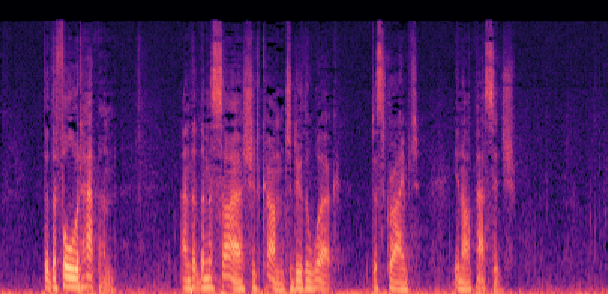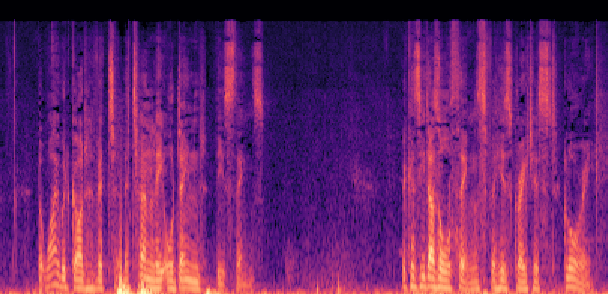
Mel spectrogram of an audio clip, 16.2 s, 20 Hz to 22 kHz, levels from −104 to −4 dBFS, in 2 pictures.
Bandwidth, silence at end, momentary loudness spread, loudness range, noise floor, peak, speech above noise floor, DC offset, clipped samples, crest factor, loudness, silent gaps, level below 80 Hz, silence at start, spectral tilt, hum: 16 kHz; 0 s; 21 LU; 10 LU; -42 dBFS; 0 dBFS; 22 dB; under 0.1%; under 0.1%; 20 dB; -23 LUFS; none; -26 dBFS; 0 s; -5.5 dB/octave; none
